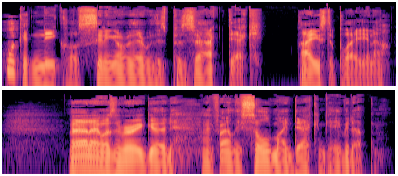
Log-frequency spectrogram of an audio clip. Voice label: male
